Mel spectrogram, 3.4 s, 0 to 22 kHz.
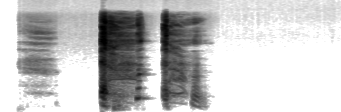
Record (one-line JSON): {"cough_length": "3.4 s", "cough_amplitude": 32768, "cough_signal_mean_std_ratio": 0.2, "survey_phase": "beta (2021-08-13 to 2022-03-07)", "age": "45-64", "gender": "Female", "wearing_mask": "No", "symptom_cough_any": true, "symptom_onset": "11 days", "smoker_status": "Ex-smoker", "respiratory_condition_asthma": true, "respiratory_condition_other": false, "recruitment_source": "REACT", "submission_delay": "2 days", "covid_test_result": "Negative", "covid_test_method": "RT-qPCR", "influenza_a_test_result": "Negative", "influenza_b_test_result": "Negative"}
